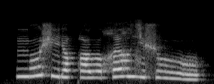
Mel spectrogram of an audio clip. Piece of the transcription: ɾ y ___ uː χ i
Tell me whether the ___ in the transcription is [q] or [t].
q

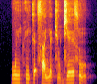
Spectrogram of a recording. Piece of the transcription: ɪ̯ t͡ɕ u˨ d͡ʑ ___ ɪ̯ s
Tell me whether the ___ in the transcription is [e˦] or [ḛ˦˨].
e˦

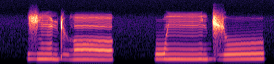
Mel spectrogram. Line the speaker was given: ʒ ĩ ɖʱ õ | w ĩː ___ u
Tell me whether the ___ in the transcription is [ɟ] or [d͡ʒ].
d͡ʒ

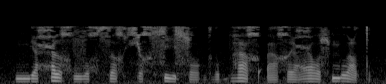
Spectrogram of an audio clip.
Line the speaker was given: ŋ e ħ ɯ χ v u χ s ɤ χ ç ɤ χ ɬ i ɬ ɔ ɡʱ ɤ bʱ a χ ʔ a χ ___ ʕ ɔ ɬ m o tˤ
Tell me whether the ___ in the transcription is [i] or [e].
e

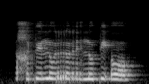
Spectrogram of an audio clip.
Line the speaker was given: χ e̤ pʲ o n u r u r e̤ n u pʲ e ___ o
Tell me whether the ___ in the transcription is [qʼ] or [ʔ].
ʔ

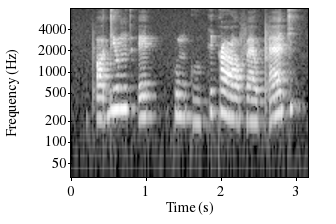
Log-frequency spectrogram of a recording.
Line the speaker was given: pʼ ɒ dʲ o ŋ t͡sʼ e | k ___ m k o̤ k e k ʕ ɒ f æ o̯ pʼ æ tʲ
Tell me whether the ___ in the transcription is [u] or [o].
u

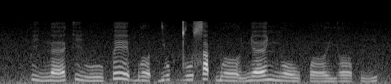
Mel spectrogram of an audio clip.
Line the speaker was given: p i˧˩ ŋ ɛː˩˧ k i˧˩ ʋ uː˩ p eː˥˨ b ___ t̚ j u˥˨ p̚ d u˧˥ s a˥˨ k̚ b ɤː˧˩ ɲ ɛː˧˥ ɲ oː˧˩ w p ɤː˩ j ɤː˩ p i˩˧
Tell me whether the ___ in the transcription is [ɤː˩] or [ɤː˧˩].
ɤː˧˩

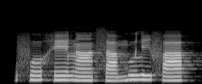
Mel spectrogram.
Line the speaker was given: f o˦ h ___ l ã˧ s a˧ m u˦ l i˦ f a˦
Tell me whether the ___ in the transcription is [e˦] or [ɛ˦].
e˦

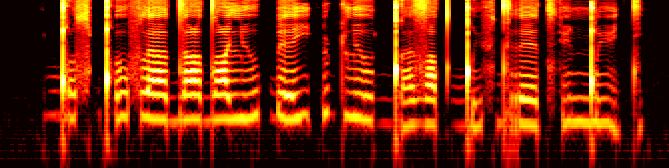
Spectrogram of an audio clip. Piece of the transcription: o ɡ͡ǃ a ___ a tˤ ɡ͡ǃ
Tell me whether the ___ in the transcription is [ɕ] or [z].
z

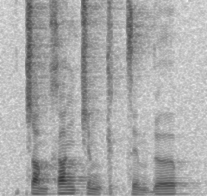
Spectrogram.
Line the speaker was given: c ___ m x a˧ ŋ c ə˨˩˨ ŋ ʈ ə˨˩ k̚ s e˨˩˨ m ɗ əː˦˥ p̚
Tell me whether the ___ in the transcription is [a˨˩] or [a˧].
a˨˩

